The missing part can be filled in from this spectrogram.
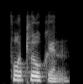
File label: "foretoken", Indian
